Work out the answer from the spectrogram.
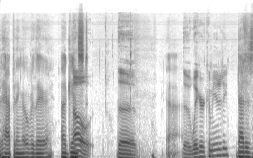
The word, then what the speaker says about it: Uyghur: It's pronounced Uyghur. Uyghur. Uyghur. No. Stress the tone on the U and the G.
